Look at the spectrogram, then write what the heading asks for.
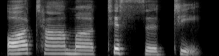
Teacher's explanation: it's a six syllable word and we emphasize the fourth syllable automaticity okay six syllables with the emphasis on the fourth and · It's a 6-syllable word, and we emphasize the 4th syllable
